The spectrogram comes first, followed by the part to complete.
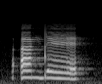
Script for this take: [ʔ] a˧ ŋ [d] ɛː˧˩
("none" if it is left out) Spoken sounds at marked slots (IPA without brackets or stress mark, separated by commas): ʔ, d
